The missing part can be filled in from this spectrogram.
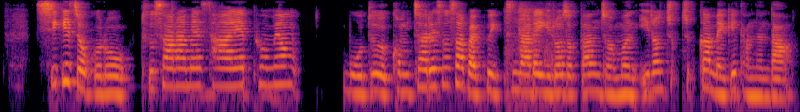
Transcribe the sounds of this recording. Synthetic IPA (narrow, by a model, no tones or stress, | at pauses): ɕʰiɡid͡ʑʌɡɯɾotusʰaɾame̞sʰae̞pʰjomjʌŋ | modukʌmt͡ɕʰaɾesʰusʰapaɭpʰjoit͈ʰɯnːaɾe̞iɾwʌd͡ʑʌt̚t͈anɯnt͡ɕʌmɯniɾʌnt͡ɕʰu̥k̚t͡ɕ͈uk̚k͈ame̞ɡitanːɯnda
